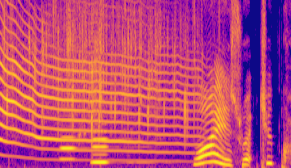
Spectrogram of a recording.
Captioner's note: cries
